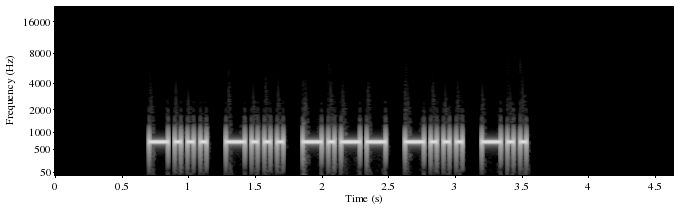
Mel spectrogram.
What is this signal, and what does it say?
Morse code, heard as a keyed tone, about 25 wpm, 700 Hz. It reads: BBYBD
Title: Code Groups - 5 Letters - 25wpm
